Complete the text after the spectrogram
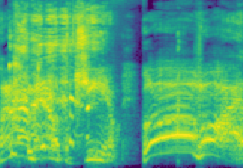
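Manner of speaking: overacted southern accent, very high, very slow, drawn-out. Describing a later Al Pacino role, in an overacted southern lawyer Pacino voice. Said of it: "overacts and puts on this kind of southern lawyer thing".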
